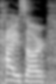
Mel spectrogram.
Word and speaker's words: Caesar: sometimes called project Caesar which is per correctly pronounced project Kaiser which we are going to pronounce project teaser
